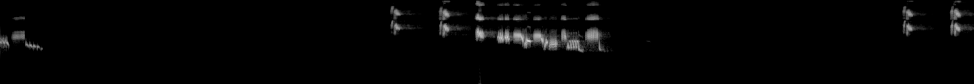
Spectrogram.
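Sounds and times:
red-headed bunting Emberiza bruniceps: 0:03.9 - 0:06.1.

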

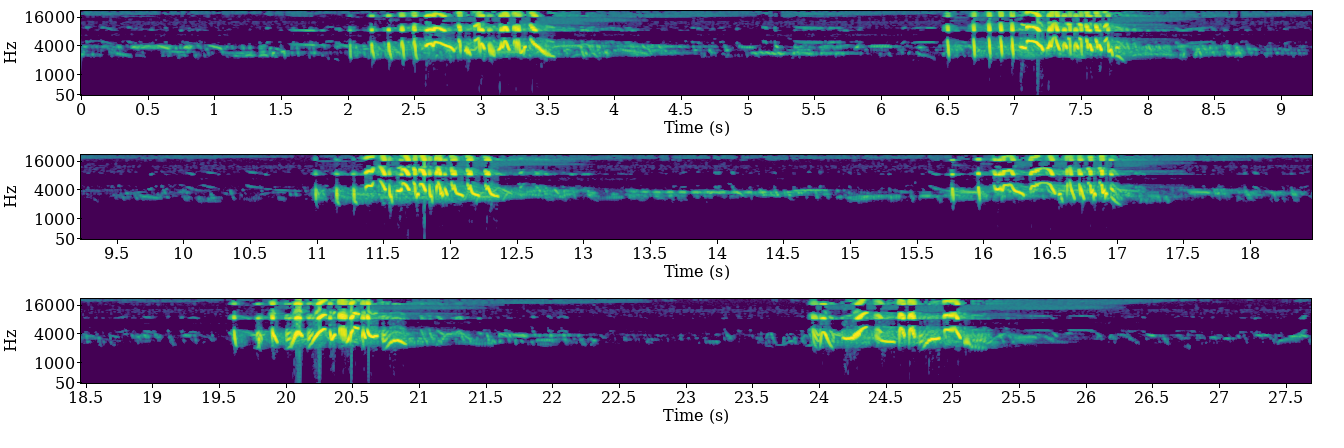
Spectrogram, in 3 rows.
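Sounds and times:
Calandrella brachydactyla lark singing: 0:02.0 - 0:04.0, 0:06.5 - 0:08.0, 0:11.0 - 0:12.6, 0:15.8 - 0:17.1, 0:19.6 - 0:21.2, 0:24.0 - 0:25.4.

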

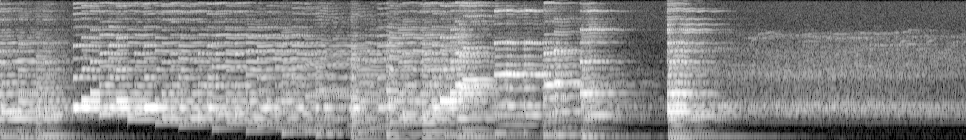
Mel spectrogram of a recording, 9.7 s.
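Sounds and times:
keyboard solo: 0:00.0 - 0:07.5.

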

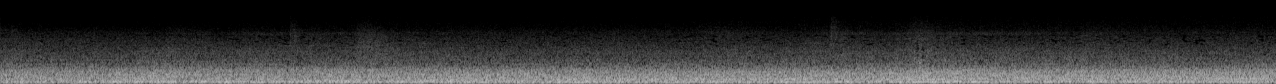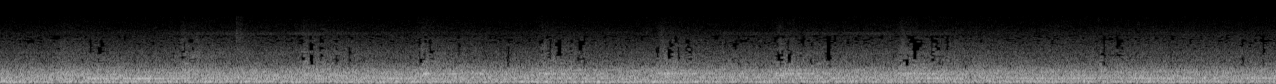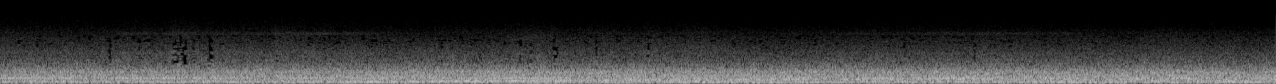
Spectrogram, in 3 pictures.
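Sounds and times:
steel mill ambience: 0:00.0 - 0:38.2.

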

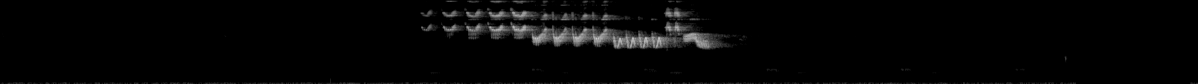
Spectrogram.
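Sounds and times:
chaffinch Fringilla coelebs: 0:04.2 - 0:07.3.

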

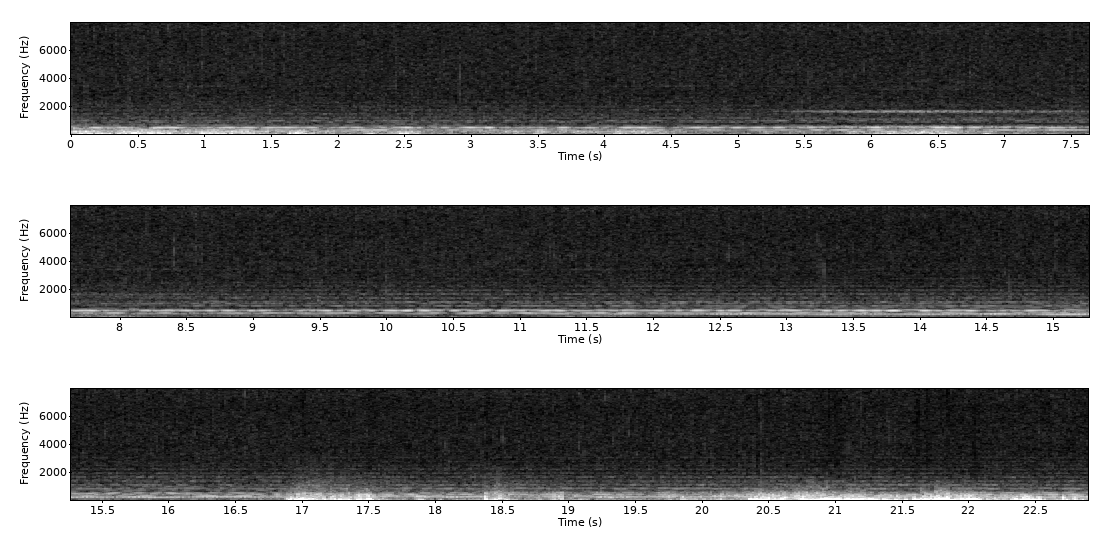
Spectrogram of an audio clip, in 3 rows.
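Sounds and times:
thunderstorm: 0:00.0 - 0:08.4, 0:16.8 - 0:22.8
healing music: 0:00.0 - 0:22.8.

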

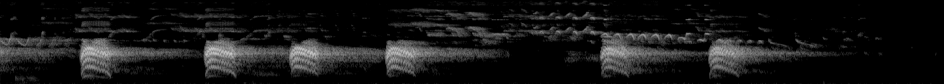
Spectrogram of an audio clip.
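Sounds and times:
carrion crow Corvus corone calling: 0:00.8 - 0:01.4, 0:02.0 - 0:04.8, 0:06.0 - 0:08.2.

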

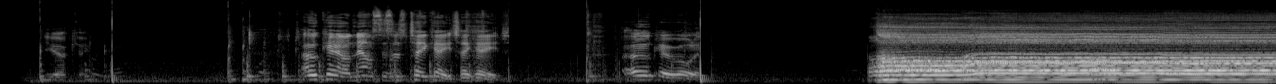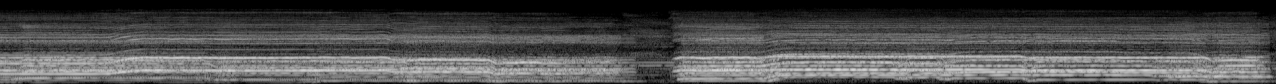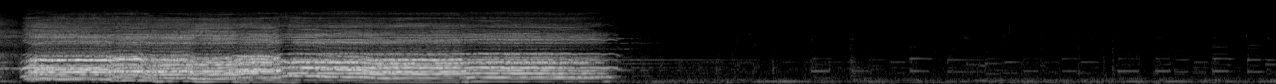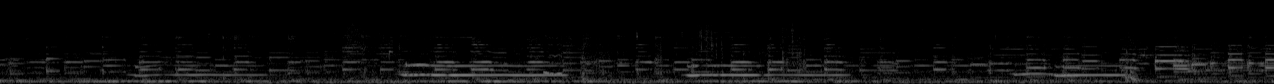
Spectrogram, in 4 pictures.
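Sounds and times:
vocal mix music: 0:08.7 - 0:32.2.

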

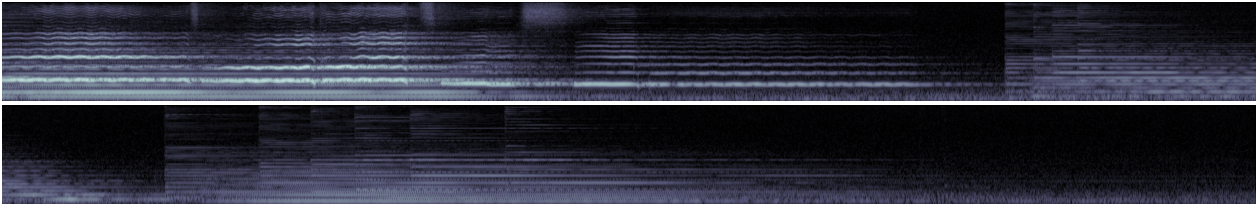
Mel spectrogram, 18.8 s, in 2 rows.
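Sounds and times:
recitative singing: 0:00.0 - 0:06.8.

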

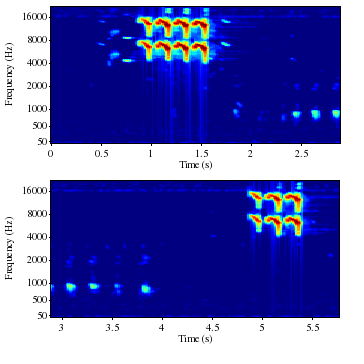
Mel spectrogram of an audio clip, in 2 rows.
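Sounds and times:
eastern yellow wagtail Motacilla tschutschensis calling: 0:01.0 - 0:03.9.

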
